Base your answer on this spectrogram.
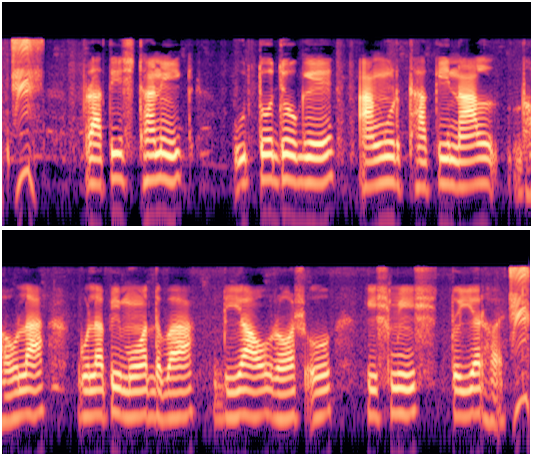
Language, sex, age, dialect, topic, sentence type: Bengali, male, <18, Rajbangshi, agriculture, statement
